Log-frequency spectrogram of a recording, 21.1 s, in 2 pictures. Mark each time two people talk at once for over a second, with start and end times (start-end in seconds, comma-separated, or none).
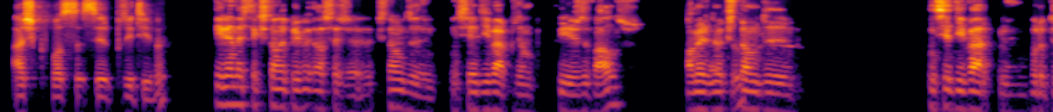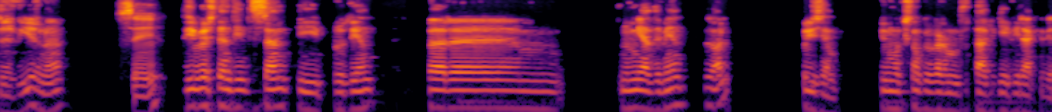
none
